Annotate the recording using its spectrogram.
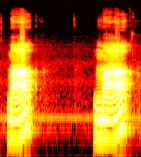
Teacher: this basically starts at medium and arises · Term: the second tone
